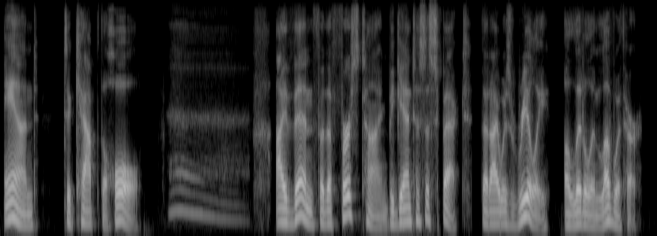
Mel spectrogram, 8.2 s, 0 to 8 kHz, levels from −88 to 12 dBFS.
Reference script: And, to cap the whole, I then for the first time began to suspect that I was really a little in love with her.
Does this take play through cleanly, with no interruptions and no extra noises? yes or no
no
